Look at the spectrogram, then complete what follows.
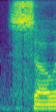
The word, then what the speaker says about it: sew: pronounced cu like few here the digraph e w is pronounced just like the latin letter o this word is so so like sew a seam to use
